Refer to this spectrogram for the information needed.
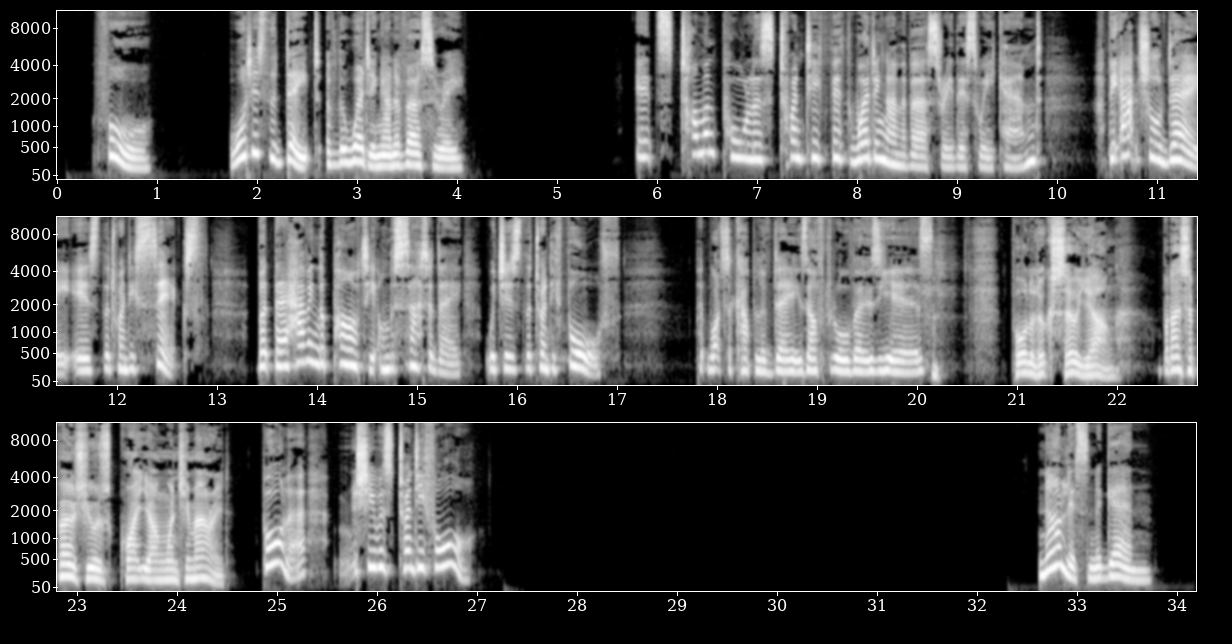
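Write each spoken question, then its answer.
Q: What is the date of the wedding anniversary?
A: The 26th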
